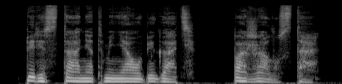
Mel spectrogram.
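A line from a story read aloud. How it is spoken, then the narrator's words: Soft plea. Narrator (Russian): мягко просит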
